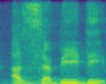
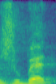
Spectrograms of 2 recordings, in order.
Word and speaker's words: Zabidi: gak ada as asma azzabidi bukan zubaid zabid apalagi jadi jadi Silakan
